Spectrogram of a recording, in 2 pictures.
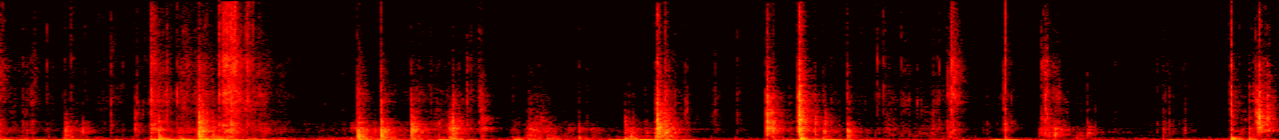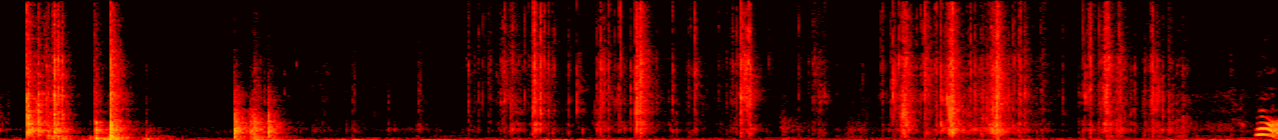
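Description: Hockey card pack wrappers crinkling and tearing as the packs are handled and ripped open, in irregular crackles and rips, with some knocks from the metal tin being handled.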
